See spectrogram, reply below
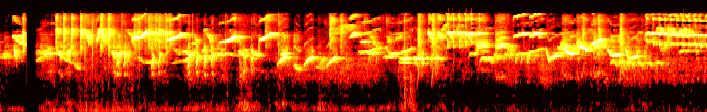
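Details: Brown-chested jungle flycatcher singing vigorously, recorded for training caged birds: a continuous stream of high rising slurs, short whistles and fast chattering notes, with quick varied phrases and no pauses.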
